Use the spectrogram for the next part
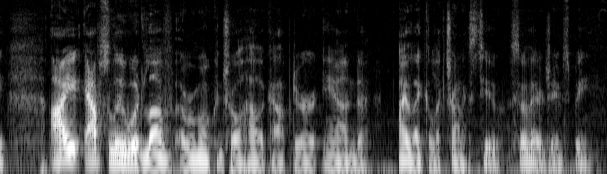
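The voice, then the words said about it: Slightly hoarse voice. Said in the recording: “A little hoarse.”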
